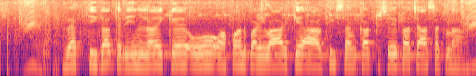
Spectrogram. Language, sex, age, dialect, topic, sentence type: Maithili, male, 18-24, Southern/Standard, banking, statement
